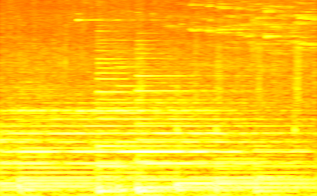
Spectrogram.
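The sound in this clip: Raindrops falling in a steady, dense patter that stays even in loudness throughout, with no voices.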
